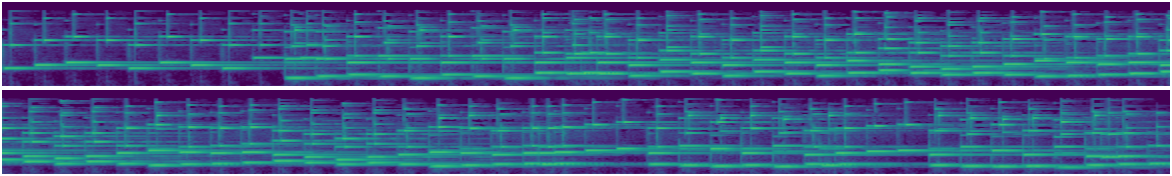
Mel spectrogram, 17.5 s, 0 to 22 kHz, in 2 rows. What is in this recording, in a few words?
in G Major, music box melody; bach invention no 10; bwv 781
